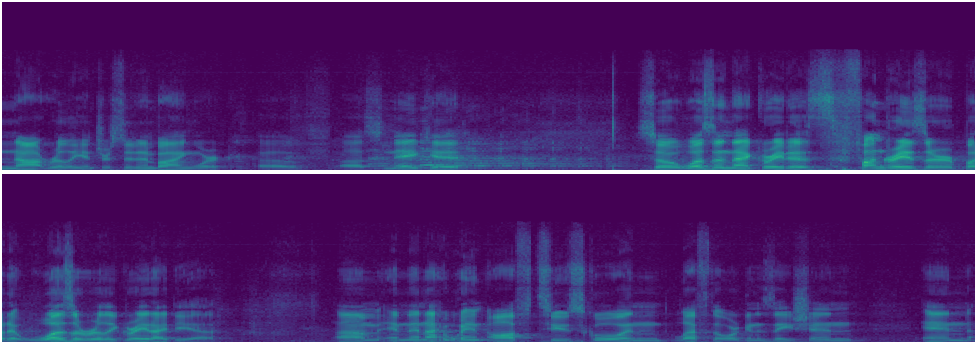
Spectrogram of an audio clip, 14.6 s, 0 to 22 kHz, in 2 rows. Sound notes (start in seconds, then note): 2.6 crowd laughing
